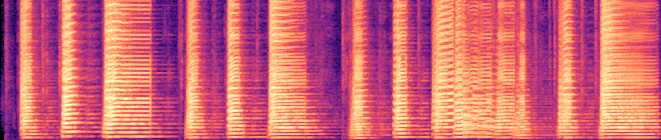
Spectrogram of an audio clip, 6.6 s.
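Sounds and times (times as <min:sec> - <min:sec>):
horn section playing: 0:00.2 - 0:06.6.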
